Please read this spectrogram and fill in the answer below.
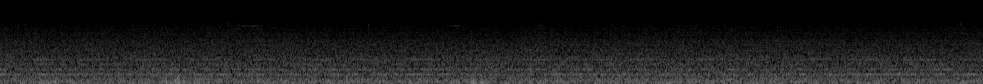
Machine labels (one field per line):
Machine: fan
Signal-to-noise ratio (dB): 0 dB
